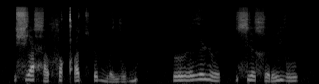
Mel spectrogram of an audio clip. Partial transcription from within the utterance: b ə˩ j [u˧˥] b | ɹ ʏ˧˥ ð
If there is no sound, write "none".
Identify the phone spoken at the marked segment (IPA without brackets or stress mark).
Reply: u˩˧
